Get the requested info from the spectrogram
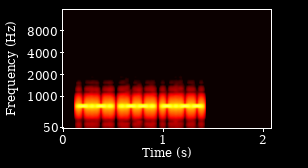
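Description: Morse code at 40 words per minute, a single steady beep keyed on and off, sending CPY, the ham-radio abbreviation for 'copy': three quick letter groups lasting a little over a second.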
